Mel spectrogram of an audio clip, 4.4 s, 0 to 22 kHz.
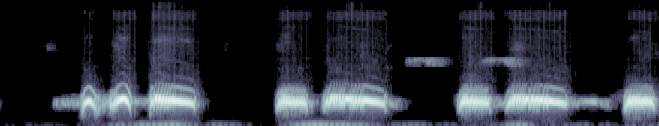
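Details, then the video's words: Spotted dove cooing used to lure wild doves: a quick wavering double note leads into a long coo, followed by further two-part falling coos at steady intervals, in quiet surroundings. "Tiếng chim cu gáy mp3 dùng kích bổi hiệu quả nhất"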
